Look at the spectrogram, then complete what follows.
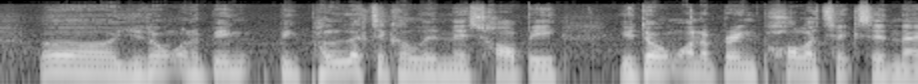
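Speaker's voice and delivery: normal talking voice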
